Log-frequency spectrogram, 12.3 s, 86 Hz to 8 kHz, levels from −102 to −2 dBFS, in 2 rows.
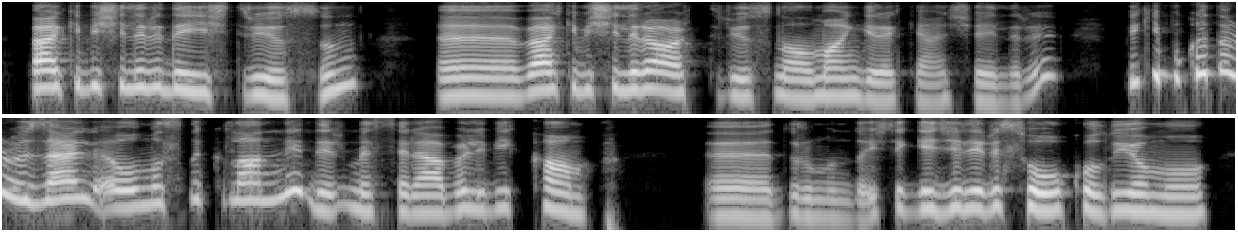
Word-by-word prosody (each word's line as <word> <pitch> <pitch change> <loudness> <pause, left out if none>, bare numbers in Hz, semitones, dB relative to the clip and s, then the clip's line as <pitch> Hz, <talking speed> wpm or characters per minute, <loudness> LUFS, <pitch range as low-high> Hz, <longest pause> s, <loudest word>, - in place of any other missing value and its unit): belki 255 +2 +7
bir 270 - 0
şeyleri 255 -1 -1
değiştiriyorsun, 200 -2 -1 0.5
ııı, 185 0 +2
belki 230 +2 +5
bir 225 - -4
şeyleri 240 0 +3
arttırıyorsun 195 -3 0
alman 185 +1 0
gereken 155 -2 -5
şeyleri. 150 - -7 0.3
Peki, 315 +6 +1
bu 380 - -2
kadar 445 +1 +3
özel 295 +2 +3
olmasını 245 +7 -1
kılan 290 +3 0
nedir? 315 - +1
Mesela 185 -3 0
böyle 205 0 -3
bir 215 0 -6
kamp, 205 -6 +1 0.6
ııı, 150 -2 -2
durumunda, 145 -5 -9
işte, 215 +6 -6
geceleri 210 +2 0
soğuk 200 -2 +2
oluyor 190 -1 +1
mu, 170 -1 -3
205 Hz, 145 wpm, -24 LUFS, 180-245 Hz, 0.6 s, belki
